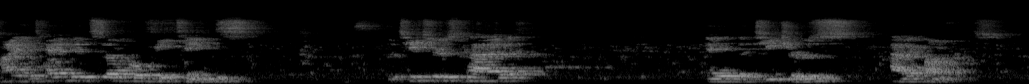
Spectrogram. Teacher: Some Khmer learners of English have problems making the final Z sound. This is a voice sound, so your vocal cords must vibrate.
